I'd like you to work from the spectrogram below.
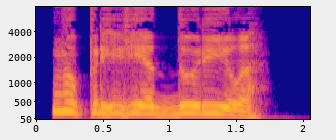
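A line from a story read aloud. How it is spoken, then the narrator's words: Breathy exhale. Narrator (Russian): выдохнула тетка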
